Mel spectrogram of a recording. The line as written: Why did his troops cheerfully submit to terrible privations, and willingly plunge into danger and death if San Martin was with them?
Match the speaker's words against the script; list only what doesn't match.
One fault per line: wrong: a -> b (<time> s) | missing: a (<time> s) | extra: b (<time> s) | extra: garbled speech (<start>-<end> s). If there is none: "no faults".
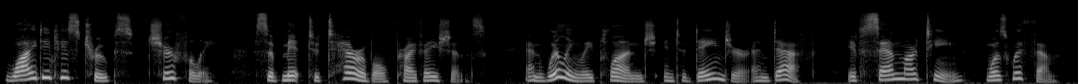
no faults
